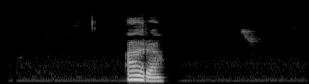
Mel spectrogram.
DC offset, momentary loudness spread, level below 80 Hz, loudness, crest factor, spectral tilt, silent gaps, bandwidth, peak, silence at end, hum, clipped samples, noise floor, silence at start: under 0.1%; 26 LU; -72 dBFS; -19 LUFS; 22 dB; -6 dB/octave; none; 9.8 kHz; -4 dBFS; 0.65 s; none; under 0.1%; -61 dBFS; 1.25 s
